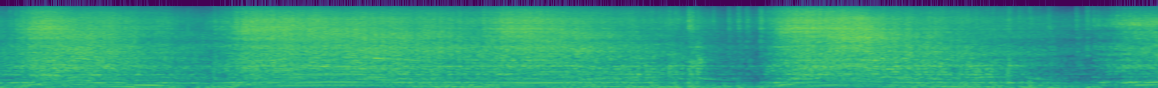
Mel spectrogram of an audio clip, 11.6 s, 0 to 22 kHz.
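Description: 2001 Mercury Mountaineer's 5.0 V8 revved hard and held up, easing off briefly about three times before climbing again. This is the engine being run up to burn off the Seafoam cleaner that soaked in through the brake booster vacuum line.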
